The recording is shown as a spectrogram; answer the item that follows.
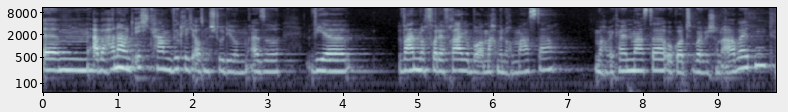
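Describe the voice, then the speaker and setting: Music plays in the background as a woman talks fairly quickly in a fairly high, flat monotone, with audible room echo. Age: 20s. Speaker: food startup co-founder. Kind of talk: casual interview. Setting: studio, in person.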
